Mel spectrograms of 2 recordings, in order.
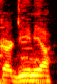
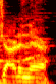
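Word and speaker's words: giardiniera: And guys, when you're at the counter, don't call it gardenia. It's pronounced jardiniere.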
